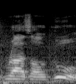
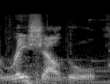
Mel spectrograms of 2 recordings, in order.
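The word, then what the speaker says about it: Ra's al Ghul: because or originally the character was known as razal ghoul like when the when the guy who invented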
